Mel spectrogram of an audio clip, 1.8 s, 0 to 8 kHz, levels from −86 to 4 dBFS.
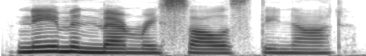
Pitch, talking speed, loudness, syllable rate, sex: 210 Hz, 195 wpm, -15 LUFS, 6.4 syllables/s, female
